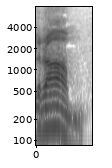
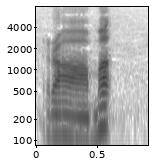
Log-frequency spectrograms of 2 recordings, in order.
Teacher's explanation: But whereas in Sanskrit you say Rama. That A in the end is clearly pronounced.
